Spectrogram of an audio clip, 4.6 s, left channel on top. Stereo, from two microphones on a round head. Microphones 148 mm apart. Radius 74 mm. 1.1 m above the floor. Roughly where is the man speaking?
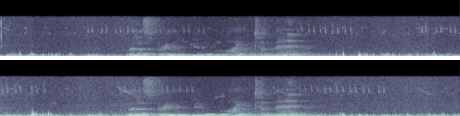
Centre.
